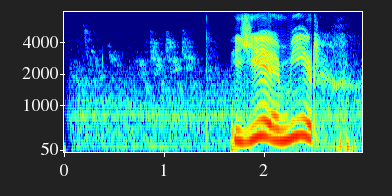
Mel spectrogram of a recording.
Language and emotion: Russian, positive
